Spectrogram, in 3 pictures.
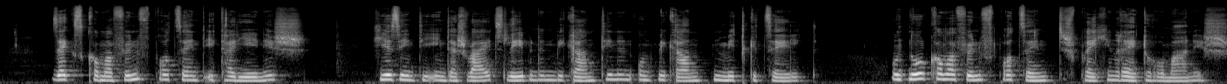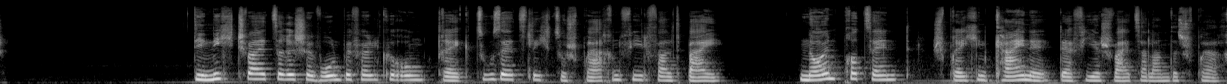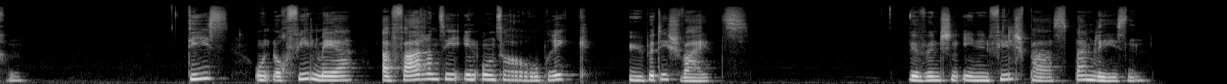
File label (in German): deutsch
